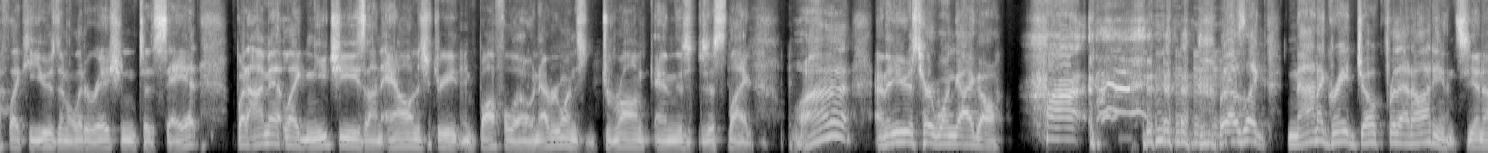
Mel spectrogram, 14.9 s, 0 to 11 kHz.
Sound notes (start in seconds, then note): 10.3 laughing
